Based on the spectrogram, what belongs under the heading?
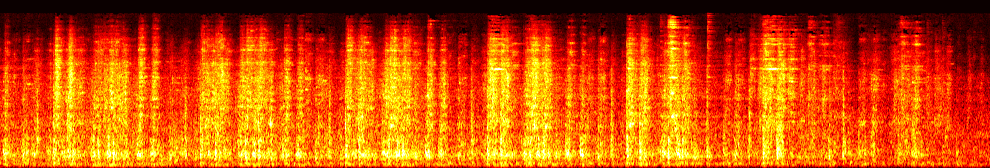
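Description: Loaded freight container wagons rolling past, their wheels clattering over rail joints in an irregular knocking rhythm, with brief high wheel squeal on the curve a couple of times. The clatter slowly fades as the last wagons move off.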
